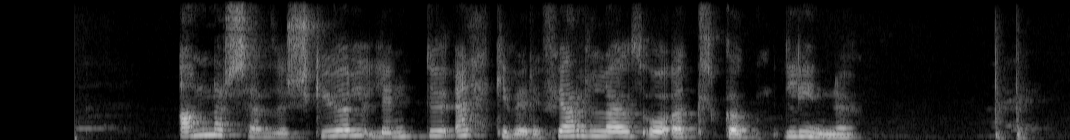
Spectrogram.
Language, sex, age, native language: Icelandic, female, 30-39, Icelandic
